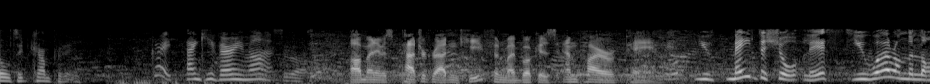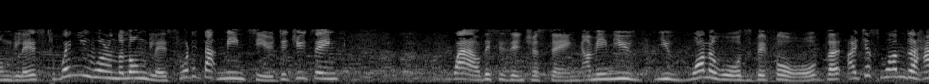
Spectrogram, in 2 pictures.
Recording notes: Live from the winners ceremony, which was generously supported by the Blavatnik Family Foundation.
